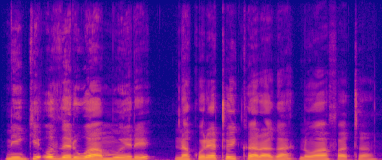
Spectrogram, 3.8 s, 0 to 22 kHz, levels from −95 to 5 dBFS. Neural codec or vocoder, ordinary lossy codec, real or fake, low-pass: none; none; real; none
